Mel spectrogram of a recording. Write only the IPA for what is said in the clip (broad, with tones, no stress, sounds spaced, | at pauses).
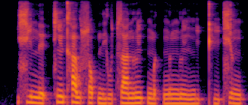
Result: ɕ i˧ n̪ e˨ ʔ t͡ɕ ẽ˦ kʰ a˥˧ w s ɔ˦ p̚ n̪ j u˨˩ t͡s a˦ n l ĩ˦ k̚ m ə˨ k̚ ŋ ə˧ ŋ l ĩ˨˩ ŋ i˨ ʔ kʰ i˨ ʔ ɕ ə˥˧ ŋ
